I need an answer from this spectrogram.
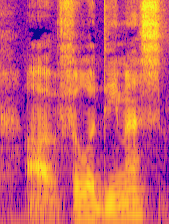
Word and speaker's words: Philodemus: One of the philosophers found in it was Philodemus. I believe that's how you say his name.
